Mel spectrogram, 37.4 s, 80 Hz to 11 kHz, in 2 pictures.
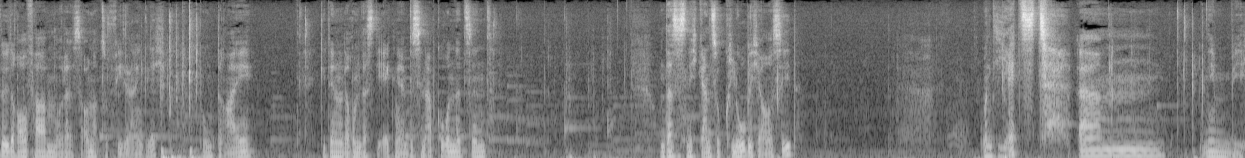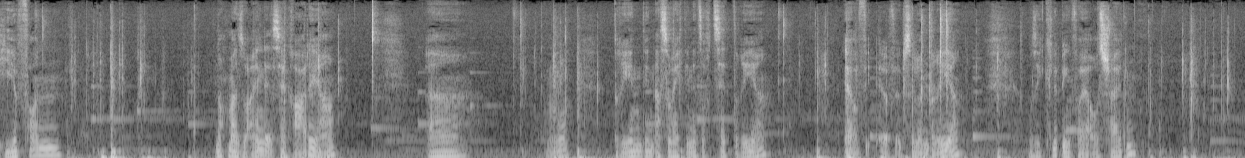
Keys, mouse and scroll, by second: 0.0 Tab, 0.6 Tab, 1.9-3.6 drag, 4.8-9.5 drag, 8.2-15.4 middle drag, 15.4 KP_1, 17.1 middle click, 18.0-20.0 drag, 18.2 Tab, 20.6 ctrl+l, 23.2 KP_1, 23.8 shift+d, 26.8-28.6 right drag, 27.3 r, 30.6-32.6 drag, 30.8 i, 31.2 r, 33.9 g, 36.0-37.3 drag, 36.7 s.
